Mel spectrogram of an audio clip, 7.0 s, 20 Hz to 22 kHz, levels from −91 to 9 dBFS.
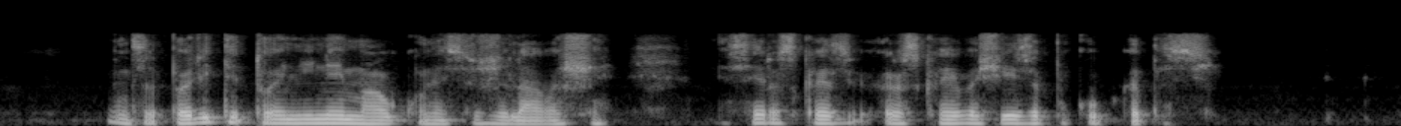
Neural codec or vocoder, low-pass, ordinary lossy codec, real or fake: codec, 16 kHz, 8 kbps, FunCodec, trained on Chinese and English, 25 frames a second; 7.2 kHz; AAC, 64 kbps; fake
